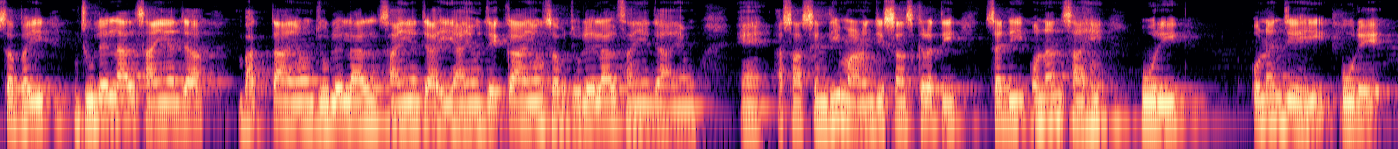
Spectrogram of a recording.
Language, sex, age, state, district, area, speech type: Sindhi, male, 18-30, Madhya Pradesh, Katni, urban, spontaneous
